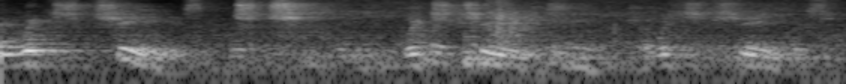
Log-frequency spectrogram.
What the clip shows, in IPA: ˌwɪʧ ˈʧiːz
